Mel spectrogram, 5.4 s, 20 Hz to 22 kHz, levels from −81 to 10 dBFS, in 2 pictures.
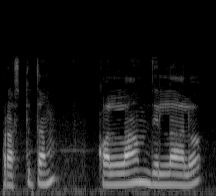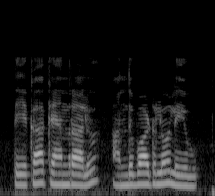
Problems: none marked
